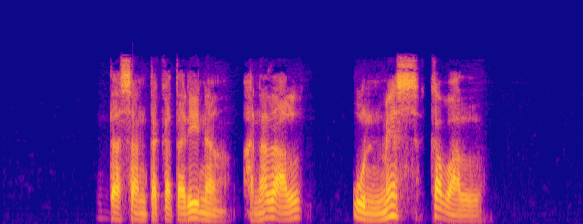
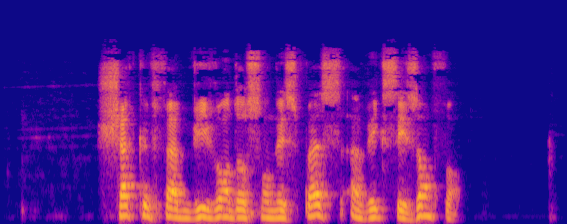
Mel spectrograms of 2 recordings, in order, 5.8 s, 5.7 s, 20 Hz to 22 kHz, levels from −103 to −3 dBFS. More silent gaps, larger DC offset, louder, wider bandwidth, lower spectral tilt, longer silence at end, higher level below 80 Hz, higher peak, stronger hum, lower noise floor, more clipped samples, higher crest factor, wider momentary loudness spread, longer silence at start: neither; neither; first, -17 LUFS vs -24 LUFS; second, 8.2 kHz vs 9.4 kHz; about the same, -4 dB/octave vs -4.5 dB/octave; about the same, 1.05 s vs 1.1 s; first, -60 dBFS vs -68 dBFS; first, 0 dBFS vs -4 dBFS; neither; about the same, -89 dBFS vs under -90 dBFS; neither; about the same, 18 dB vs 22 dB; about the same, 11 LU vs 9 LU; about the same, 1.1 s vs 1 s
